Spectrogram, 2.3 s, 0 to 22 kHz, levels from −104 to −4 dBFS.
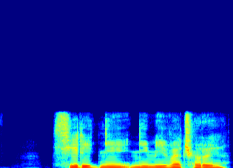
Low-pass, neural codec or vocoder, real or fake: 7.2 kHz; codec, 44.1 kHz, 3.4 kbps, Pupu-Codec; fake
